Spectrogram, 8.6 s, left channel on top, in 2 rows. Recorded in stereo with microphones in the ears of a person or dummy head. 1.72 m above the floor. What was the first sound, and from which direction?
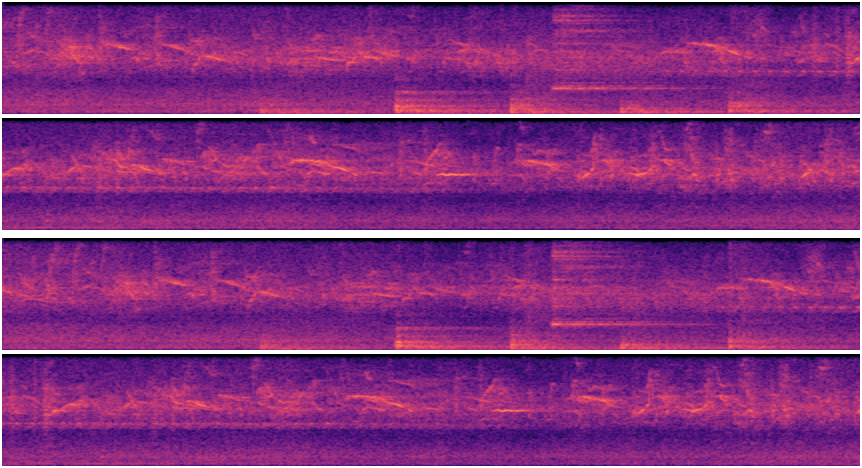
Footsteps, 30° left (ahead or behind).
